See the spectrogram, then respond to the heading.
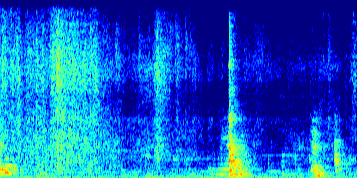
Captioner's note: material crinkling; light upbeat music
